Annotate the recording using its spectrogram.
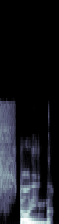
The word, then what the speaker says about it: Stijn: Because well, it's spelled Stijn. And I was like, what is that? Stijn? Stijn? I don't know. – Just those, Stijn. – Yeah, Steve. And it turns out, right, he's Dutch.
